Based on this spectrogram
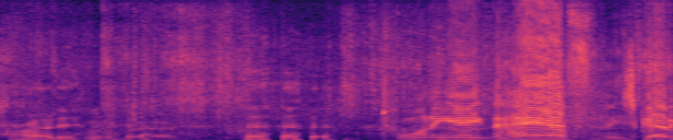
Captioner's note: laughter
